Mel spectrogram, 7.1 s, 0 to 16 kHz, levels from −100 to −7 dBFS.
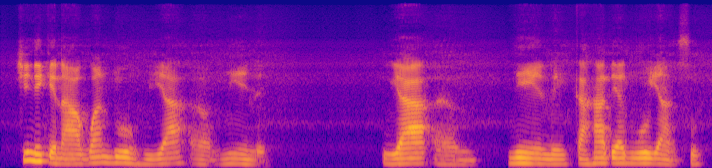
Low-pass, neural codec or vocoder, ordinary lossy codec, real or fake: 14.4 kHz; autoencoder, 48 kHz, 32 numbers a frame, DAC-VAE, trained on Japanese speech; none; fake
